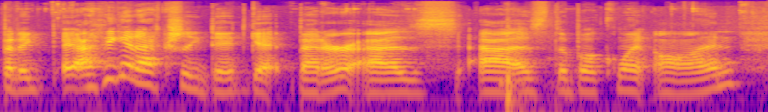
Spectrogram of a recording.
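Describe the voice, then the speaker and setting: A woman's voice with noticeable background noise. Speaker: book vlogger. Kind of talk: casual vlog chat. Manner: fast; trips over words.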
